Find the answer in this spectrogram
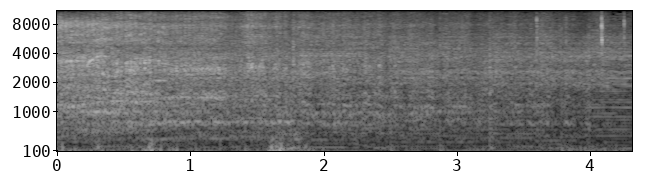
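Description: RC scale crawler truck driving past on gravel, its motor whining, with a couple of low thumps as it goes, over background music.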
